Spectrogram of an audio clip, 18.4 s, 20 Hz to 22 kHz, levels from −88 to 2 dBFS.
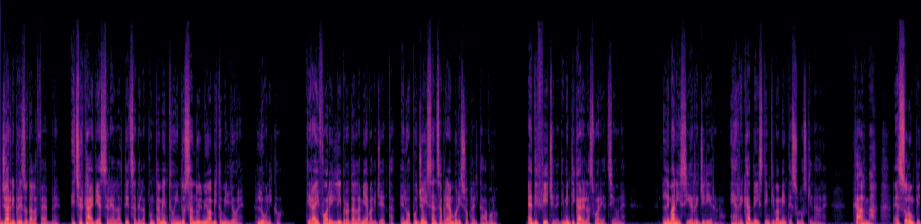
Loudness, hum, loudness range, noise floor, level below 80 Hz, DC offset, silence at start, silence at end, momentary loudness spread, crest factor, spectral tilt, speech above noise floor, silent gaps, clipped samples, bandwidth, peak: -33 LUFS; none; 3 LU; -86 dBFS; -56 dBFS; under 0.1%; 0 s; 0 s; 13 LU; 20 dB; -5 dB/octave; 53 dB; none; under 0.1%; 19 kHz; -14 dBFS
